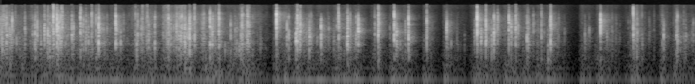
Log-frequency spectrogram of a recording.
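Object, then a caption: Inflated plastic air-column packaging bag. A transparent, air-filled plastic air column cushion bag with vertical air columns is squeezed and rubbed with fingertips. It gives off dense, bright crinkling with sharp crackles that come in quick bursts and brief pauses.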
